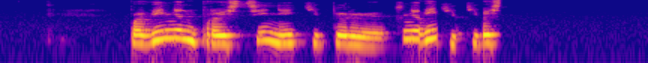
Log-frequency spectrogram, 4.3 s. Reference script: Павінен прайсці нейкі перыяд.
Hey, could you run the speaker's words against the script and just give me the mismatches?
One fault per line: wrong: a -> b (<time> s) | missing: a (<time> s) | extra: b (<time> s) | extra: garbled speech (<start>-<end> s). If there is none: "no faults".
extra: garbled speech (2.7-3.4 s)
